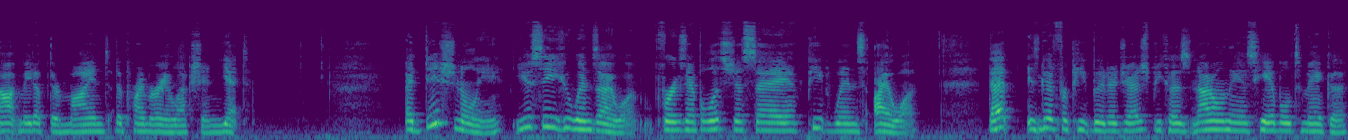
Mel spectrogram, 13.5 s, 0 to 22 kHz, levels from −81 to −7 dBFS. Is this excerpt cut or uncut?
cut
